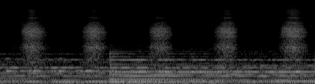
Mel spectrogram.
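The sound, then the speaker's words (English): Five short, evenly spaced sniffs as breath is drawn in through the nose in separate parts, each a soft hissing burst over a steady musical tone underneath. “Inhale through the nose in 5 parts.”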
